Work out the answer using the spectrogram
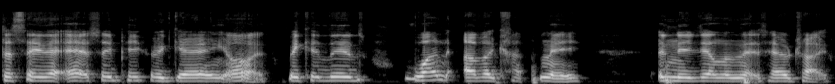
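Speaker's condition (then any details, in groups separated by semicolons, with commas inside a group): Cerebral palsy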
